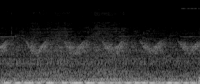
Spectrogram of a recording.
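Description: Truck's reversing alarm chirping at an even pace about three times a second, each chirp dipping and rising in pitch, over the low rumble of the diesel engine as the truck backs up.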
